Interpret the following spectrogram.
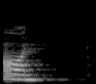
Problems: none marked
